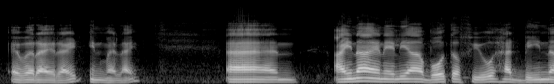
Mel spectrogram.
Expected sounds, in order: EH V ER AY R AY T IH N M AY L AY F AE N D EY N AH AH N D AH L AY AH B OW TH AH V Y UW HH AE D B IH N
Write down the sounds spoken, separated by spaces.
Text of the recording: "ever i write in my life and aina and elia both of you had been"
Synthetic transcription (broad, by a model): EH V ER AY R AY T IH N M AY L AY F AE N D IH N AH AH N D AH L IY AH B OW T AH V Y UW HH AE D B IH N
